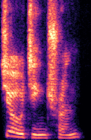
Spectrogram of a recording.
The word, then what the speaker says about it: Jo Chen: Is pronounced Jo Chen.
